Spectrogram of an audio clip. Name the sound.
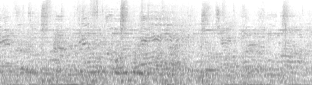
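crowd chatter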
